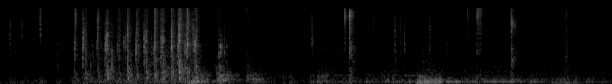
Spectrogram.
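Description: A small paper packet of dry yeast being handled and torn open: a dense run of crinkling clicks for about a second, then scattered clicks and taps.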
